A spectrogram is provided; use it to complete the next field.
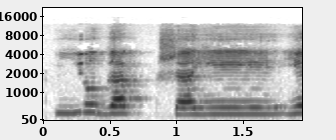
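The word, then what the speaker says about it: युगक्षय: Word युग श ये युगक्ष ये जो क्ष अक्षर है ये बना कैसे है? यह बना है आधा क प्लस ट्कोण का पूरा श इसीलिए आधे क का उच्चारण आता है युग क्षय क्ष अक्षर कहने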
